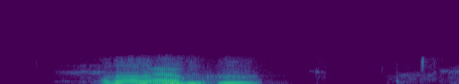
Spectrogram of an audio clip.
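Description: A caller's dog barks over a phone line: one drawn-out, tonal bark followed quickly by a shorter one, thin and mid-loud, then faint rustling noise.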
